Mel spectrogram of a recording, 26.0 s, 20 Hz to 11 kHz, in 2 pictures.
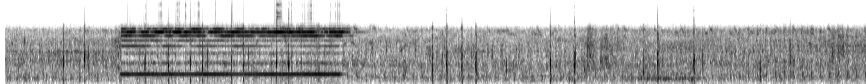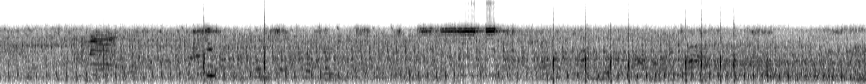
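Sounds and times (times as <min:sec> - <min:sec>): sharp clicks and knocks: 0:00.9 - 0:01.5, 0:02.1 - 0:04.4, 0:06.4 - 0:07.3, 0:08.2 - 0:10.7, 0:11.3 - 0:12.8, 0:21.2 - 0:24.4
vehicle horn blast: 0:01.7 - 0:05.5, 0:15.8 - 0:17.5, 0:19.1 - 0:21.0.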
